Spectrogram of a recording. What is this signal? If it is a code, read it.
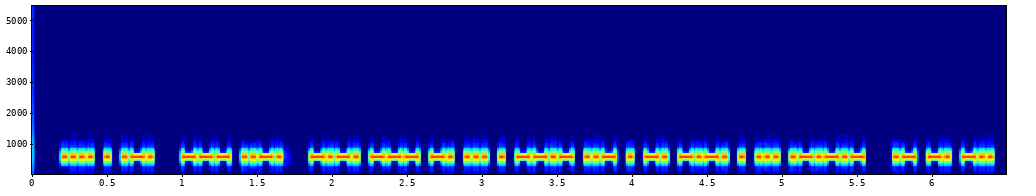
Morse code, heard as a keyed tone, about 42 wpm, 600 Hz. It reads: HER OF CONSEQUENCES. AND
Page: Romanen Never af Ken Follet på engelsk.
